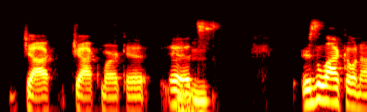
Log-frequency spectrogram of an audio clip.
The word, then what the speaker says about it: Jock MKT: It's pronounced Jock Market, but you type Jock MKT onto the App Store.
